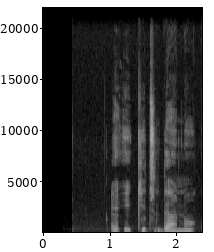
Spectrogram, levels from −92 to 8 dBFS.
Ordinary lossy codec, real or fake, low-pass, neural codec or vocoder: none; real; none; none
